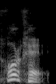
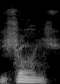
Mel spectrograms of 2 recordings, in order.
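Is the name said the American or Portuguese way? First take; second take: American; Portuguese. First: The name is said with an American pronunciation. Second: The name is said with a Portuguese pronunciation. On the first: "usually Americans tend to, which is natural, I think, to call me Jorge" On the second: "Portuguese pronunciation is Jorge"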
